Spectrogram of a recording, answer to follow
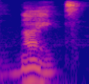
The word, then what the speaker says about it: knight: as in mother the n and as a knight is silent now when i do these classes i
